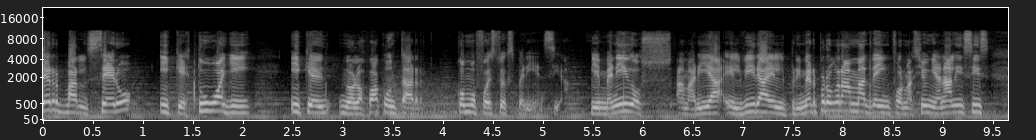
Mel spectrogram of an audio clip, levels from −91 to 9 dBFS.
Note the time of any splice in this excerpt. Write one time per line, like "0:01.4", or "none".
none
